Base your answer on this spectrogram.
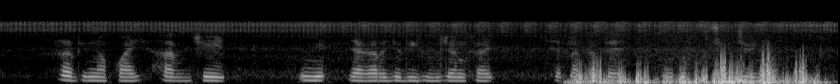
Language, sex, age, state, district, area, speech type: Santali, male, 18-30, West Bengal, Uttar Dinajpur, rural, spontaneous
